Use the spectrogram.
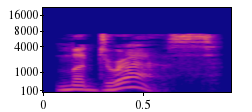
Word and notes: madras: British English

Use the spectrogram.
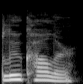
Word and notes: blue collar: American English

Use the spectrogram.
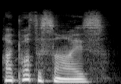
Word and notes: hypothesize: British English

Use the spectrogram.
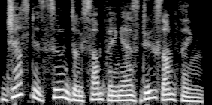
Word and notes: just as soon do sth as do sth: American English

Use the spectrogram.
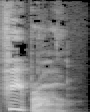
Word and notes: febrile: British English

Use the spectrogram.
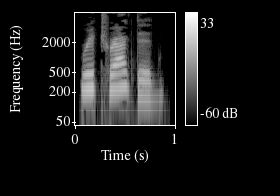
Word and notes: retracted: British English

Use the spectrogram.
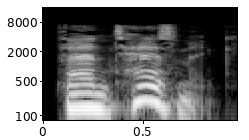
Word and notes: phantasmic: British English

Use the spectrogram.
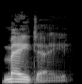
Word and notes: may day: British English

